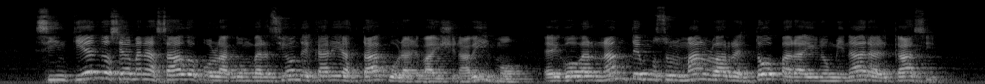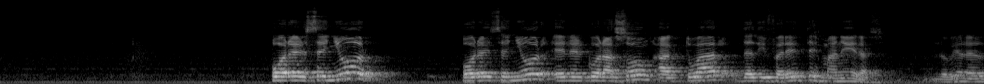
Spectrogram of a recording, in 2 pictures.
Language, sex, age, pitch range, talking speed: Spanish, male, 50-69, 140-205 Hz, 110 wpm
